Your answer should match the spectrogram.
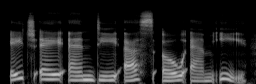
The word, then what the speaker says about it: handsome: H A N D S O M E. But you say handsome.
